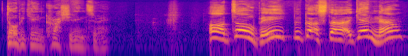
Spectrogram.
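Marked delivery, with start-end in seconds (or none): 2.6-5.0 put-on child's voice. A narrator's reading. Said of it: "said Jimmy".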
